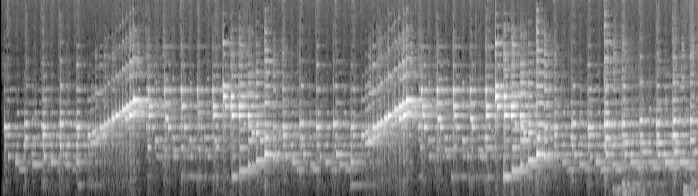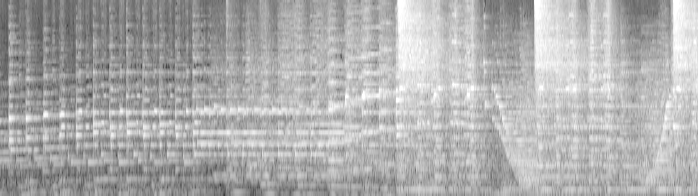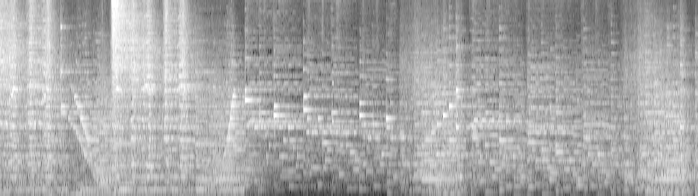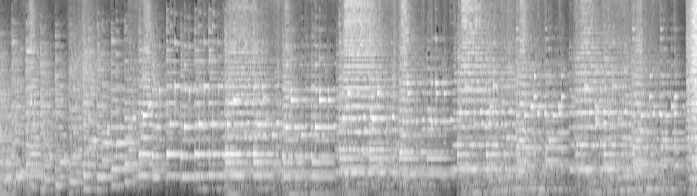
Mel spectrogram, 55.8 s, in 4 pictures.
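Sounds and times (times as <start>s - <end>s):
piano concerto movement: 0.0s - 55.8s.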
